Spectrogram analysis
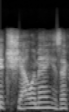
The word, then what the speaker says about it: Chalamet: Chalamet, is that correct? Yeah, Chalamet.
